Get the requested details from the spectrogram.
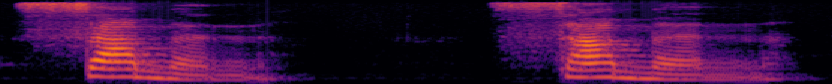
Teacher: L is not pronounced in this word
